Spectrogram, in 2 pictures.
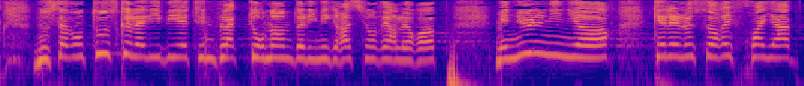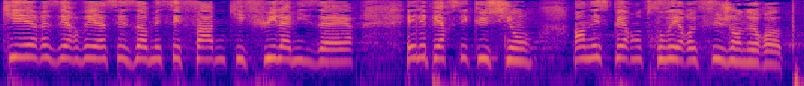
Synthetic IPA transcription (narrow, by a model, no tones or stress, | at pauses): nusavɔ̃t̪uskəlalibiɛt̪ynplaɡ̚t̪uʁnɑ̃t̪̚d̪əlimiɡʁasjɔ̃vɛʁløʁɔpmɛnylniɲɔʁkɛlɛləsɔʁefχwajabləkʲiɛʁezɛʁveasezɔmesefamkʲifɥilamizɛʁelepɛʁsekʲysjɔ̃ɑ̃nɛspeʁɑ̃t̪χuveʁəfyʒɑ̃nøʁɔp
